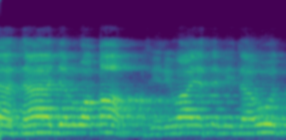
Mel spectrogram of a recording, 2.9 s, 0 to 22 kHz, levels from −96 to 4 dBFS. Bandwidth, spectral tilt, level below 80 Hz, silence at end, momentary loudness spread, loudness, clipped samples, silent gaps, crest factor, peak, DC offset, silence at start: 7.6 kHz; -4 dB/octave; -70 dBFS; 0 s; 10 LU; -16 LUFS; under 0.1%; none; 14 dB; -2 dBFS; under 0.1%; 0 s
